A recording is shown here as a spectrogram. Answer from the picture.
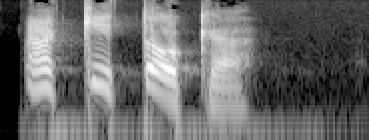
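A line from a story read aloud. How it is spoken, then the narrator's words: Shout. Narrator (Italian): gridò Tremal Naik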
